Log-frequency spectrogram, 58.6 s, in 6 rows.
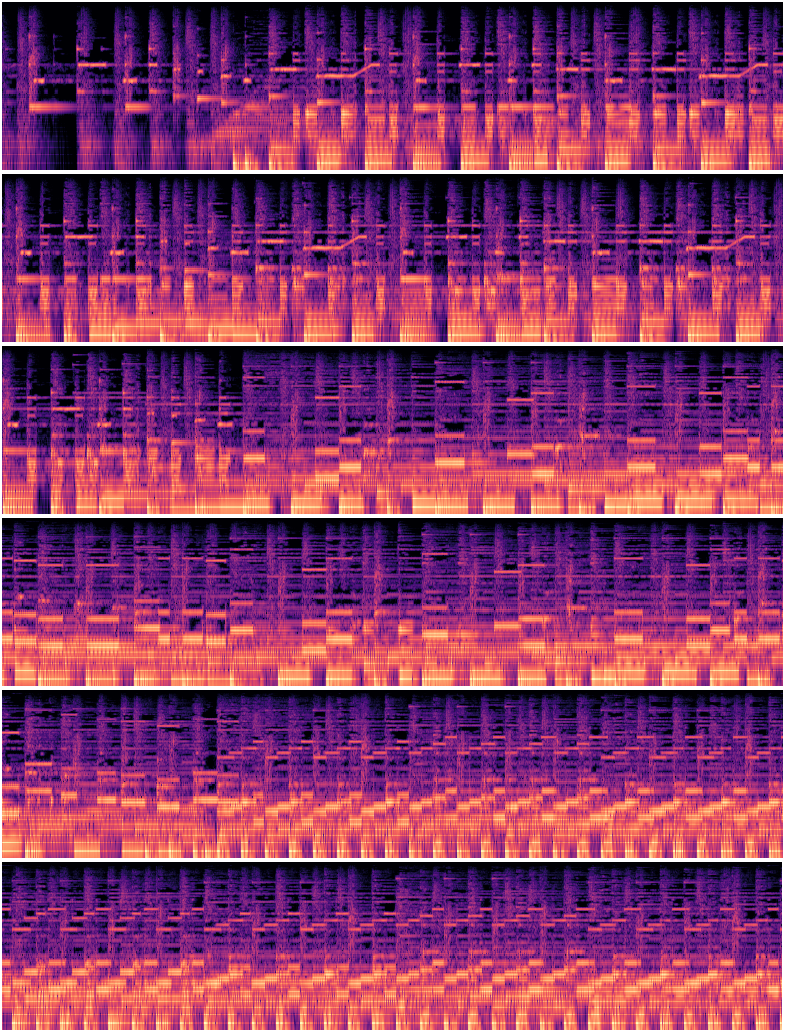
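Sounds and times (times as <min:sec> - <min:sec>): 
game level music: 0:00.0 - 0:58.5.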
